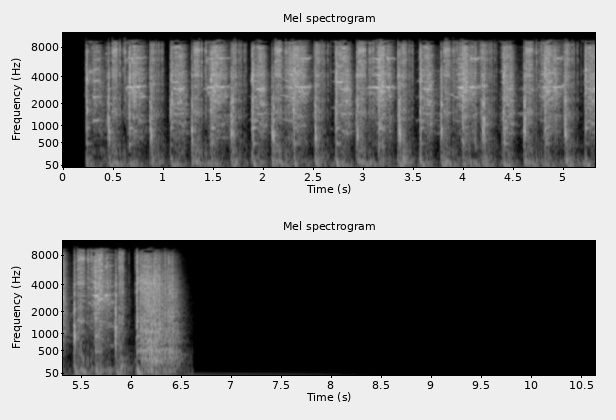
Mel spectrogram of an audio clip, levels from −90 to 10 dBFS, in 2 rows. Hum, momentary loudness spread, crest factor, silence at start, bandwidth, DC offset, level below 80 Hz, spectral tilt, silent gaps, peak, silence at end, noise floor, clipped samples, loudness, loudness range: none; 5 LU; 18 dB; 0.2 s; 10 kHz; under 0.1%; -50 dBFS; 2 dB/octave; none; 0 dBFS; 4.15 s; under -90 dBFS; under 0.1%; -14 LUFS; 7 LU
